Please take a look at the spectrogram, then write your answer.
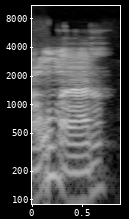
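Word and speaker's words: عمر: Kalau Umar maka dia tulisannya ain. H jangan gini deh. Nyambung semua. Iya. Ain mim ro ini Umar.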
